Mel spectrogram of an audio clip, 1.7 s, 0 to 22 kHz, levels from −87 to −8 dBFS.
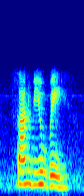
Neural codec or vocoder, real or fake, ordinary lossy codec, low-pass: none; real; Opus, 32 kbps; 5.4 kHz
